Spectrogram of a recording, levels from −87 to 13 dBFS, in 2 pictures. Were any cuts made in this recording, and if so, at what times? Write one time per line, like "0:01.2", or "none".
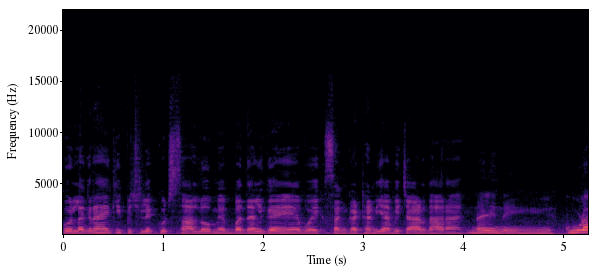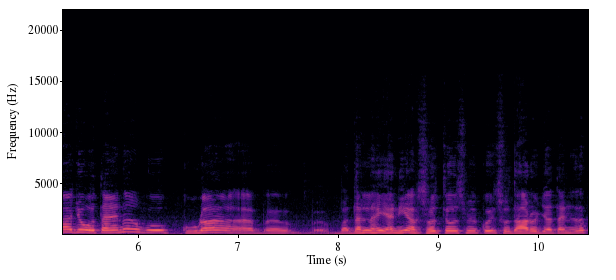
0:05.0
